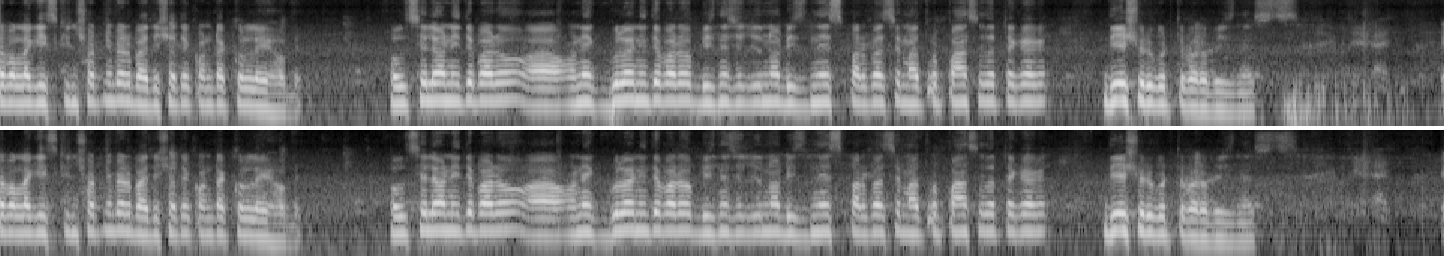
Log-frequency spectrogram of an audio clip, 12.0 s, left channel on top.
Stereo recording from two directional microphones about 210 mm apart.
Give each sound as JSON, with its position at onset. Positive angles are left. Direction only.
{"t": 0.0, "sound": "a man's voice", "side_deg": 30}
{"t": 10.2, "sound": "speech", "side_deg": 10}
